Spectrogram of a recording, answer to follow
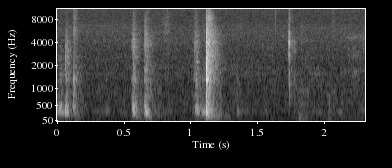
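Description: Four or five sharp clicks and knocks as a mains plug is pushed into the AC outlet of a Vetomile EA150 portable power station and its front panel is pressed to switch the output on. The loudest knock comes about a second in.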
